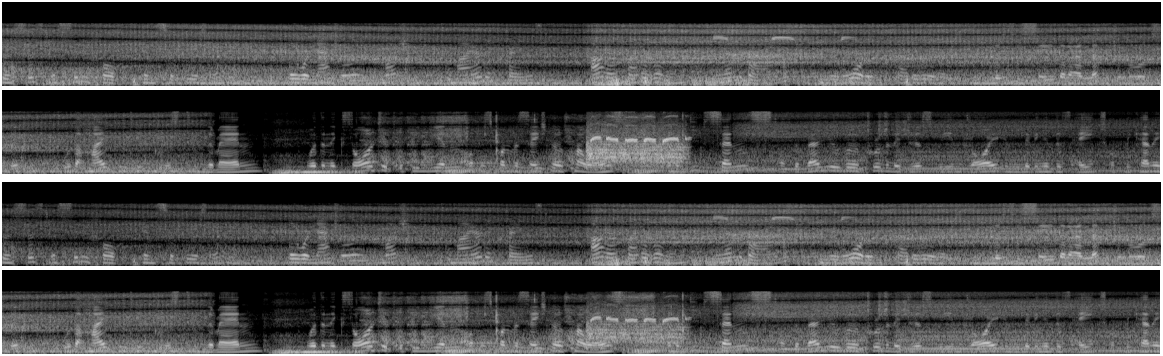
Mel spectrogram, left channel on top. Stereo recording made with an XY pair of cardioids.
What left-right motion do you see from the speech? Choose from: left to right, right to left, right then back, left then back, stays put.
left to right.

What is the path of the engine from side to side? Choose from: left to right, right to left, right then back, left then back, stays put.
left to right.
